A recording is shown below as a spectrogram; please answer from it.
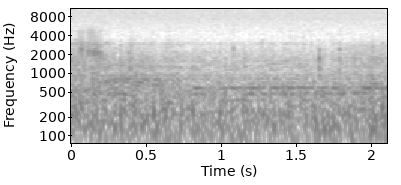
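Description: Steady low rumble of a field of steeplechasers galloping and landing over a fence on heavy ground, picked up by a course-side microphone.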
